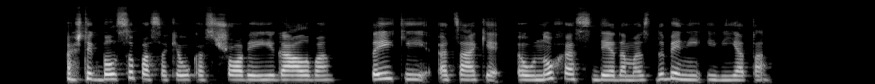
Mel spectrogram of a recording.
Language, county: Lithuanian, Alytus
